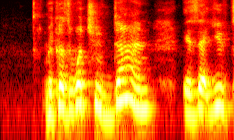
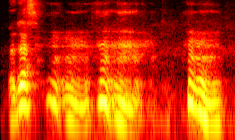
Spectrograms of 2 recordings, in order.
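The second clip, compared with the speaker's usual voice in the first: soft, dismissive mm-mms; mock disapproval; 12 dB quieter, slower than usual. Imagined critic turning someone down, softly disapproving. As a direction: trail into hushed, disapproving hums. Acted disapproval after the compliment.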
